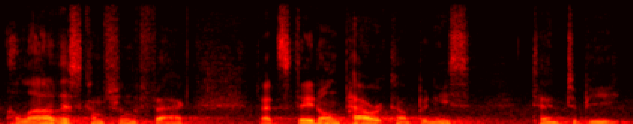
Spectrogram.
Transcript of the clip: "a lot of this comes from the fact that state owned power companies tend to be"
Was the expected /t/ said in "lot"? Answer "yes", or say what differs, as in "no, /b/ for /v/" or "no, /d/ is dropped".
no, /t/ is dropped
